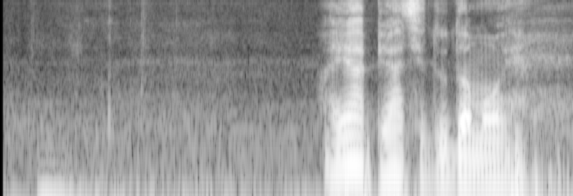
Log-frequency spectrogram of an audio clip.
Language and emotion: Russian, sad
